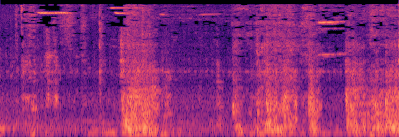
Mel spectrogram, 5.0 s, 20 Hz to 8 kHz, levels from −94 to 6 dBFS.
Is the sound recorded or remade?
recorded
